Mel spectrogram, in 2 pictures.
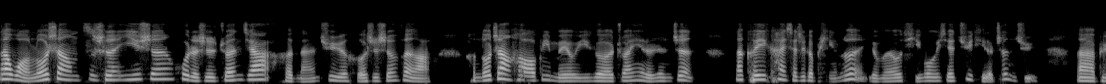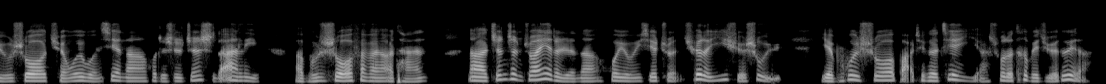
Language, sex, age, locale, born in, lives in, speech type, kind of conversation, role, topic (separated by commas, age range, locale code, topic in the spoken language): Chinese, female, 30-34, zh-CN, China, United States, read, expert-assistant, expert, 面对各种健康建议，有哪些简单的方法可以判断真假？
